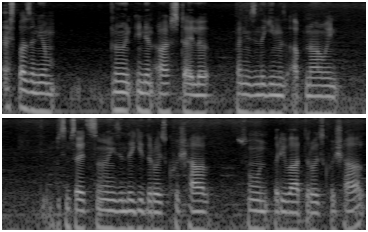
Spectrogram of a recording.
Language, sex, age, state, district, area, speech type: Kashmiri, male, 18-30, Jammu and Kashmir, Baramulla, urban, spontaneous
